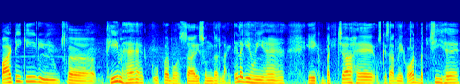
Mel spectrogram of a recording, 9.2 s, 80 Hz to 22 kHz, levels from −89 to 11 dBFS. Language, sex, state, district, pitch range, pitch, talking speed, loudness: Hindi, male, Delhi, New Delhi, 125-165 Hz, 140 Hz, 155 wpm, -17 LUFS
